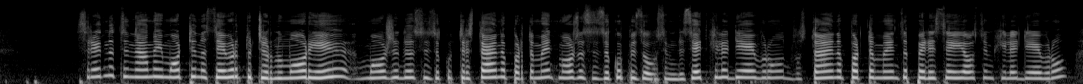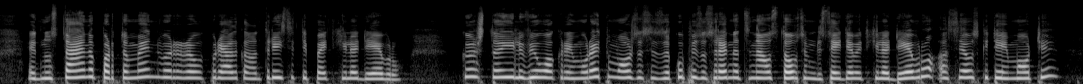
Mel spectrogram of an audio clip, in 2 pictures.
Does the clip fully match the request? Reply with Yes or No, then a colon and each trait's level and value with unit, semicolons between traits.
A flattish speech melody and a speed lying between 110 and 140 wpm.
No: narrow, 2.2 semitones; average, 150 wpm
